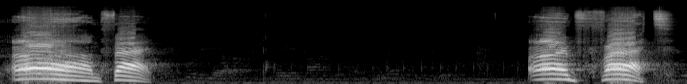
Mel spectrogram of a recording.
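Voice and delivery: loud, high mock-anguished shout; hammed-up yell. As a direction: bellow it in mock despair. Yelling about game character's weight.

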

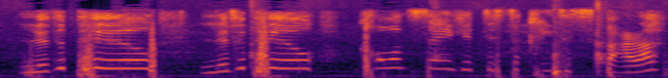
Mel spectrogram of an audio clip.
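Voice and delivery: high-pitched Liverpudlian coaxing, lightly put on; acted Liverpool stage line. Student actor coaxing a parrot, high Liverpudlian accent. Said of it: "Her, her line was".

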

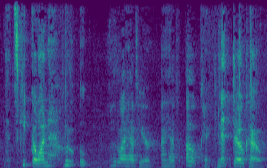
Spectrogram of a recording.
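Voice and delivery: ordinary delivery

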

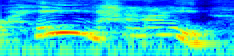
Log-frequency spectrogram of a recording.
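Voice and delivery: put-on high-pitched playful hello to a little kid; chirpy toddler greeting. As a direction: pop up and coo to distract a fussy toddler.

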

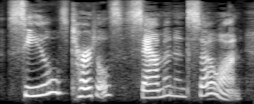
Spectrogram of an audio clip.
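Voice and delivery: high-pitched, excited listing; crying out. A narrator's reading. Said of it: "cried the Mock Turtle".

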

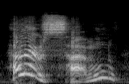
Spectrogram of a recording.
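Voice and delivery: bright high-pitched greeting; chirpy young character voice; high cheerful voice. Acted. Richard greets the sun.

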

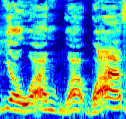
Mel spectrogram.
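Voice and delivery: high incredulous why. Retold or imitated. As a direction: plead it, pitch climbing. His own outraged complaint.

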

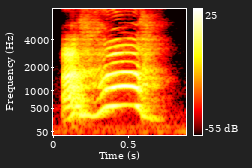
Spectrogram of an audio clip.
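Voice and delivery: loud, high triumphant aha; mocking cry. A narrator's reading. Enchantress springs her trap on the prince, loud mocking cry. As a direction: crow in triumph. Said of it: "she cried mockingly".

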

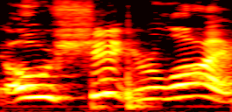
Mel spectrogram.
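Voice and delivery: high, loud startled gasp of a line; mock shocked. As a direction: imitate his voice jumping up in shock. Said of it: "you heard that voice fucking change".

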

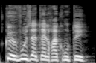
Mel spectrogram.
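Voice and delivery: shouted in fury at Holmes' dodging; furious shout. Acted. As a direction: explode with the question this time. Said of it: "s'écria le vieux, furieux".

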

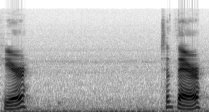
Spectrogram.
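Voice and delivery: ordinary talk

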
